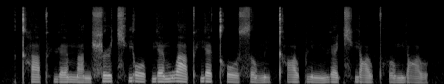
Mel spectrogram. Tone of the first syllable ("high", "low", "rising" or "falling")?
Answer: rising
